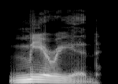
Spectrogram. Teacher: This word has three syllables and the stress is on that first syllable. Mere sounds like mere myriad.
